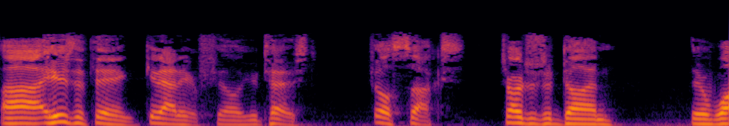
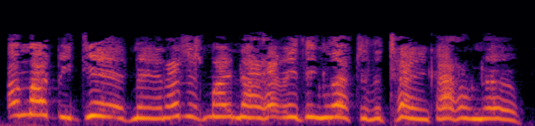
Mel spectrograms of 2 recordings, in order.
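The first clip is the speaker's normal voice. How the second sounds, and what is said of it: Imitates another person's voice. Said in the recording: “That was my tally Phillip Rivers impersonation, which was terrible.”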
